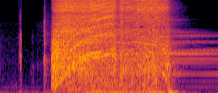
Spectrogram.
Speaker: Ooh. Definitely not a good sound. She's actually jammed the blade. Right, that's looking like a bearing.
